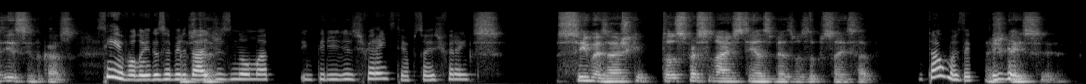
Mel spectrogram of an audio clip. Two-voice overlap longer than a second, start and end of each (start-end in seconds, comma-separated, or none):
none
